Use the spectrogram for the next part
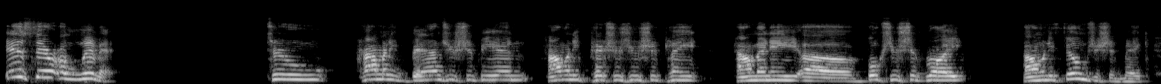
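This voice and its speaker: A man co-hosting a casual podcast chat, animated and given to swearing rants. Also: high-pitched, measured pace. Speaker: podcast co-host. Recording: dull lo-fi sound.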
